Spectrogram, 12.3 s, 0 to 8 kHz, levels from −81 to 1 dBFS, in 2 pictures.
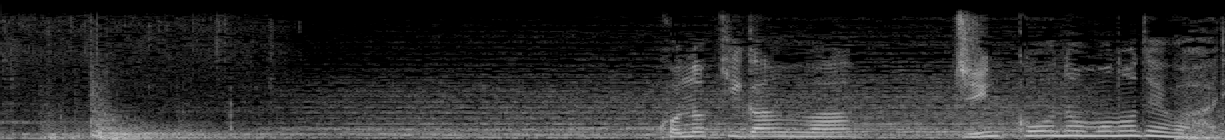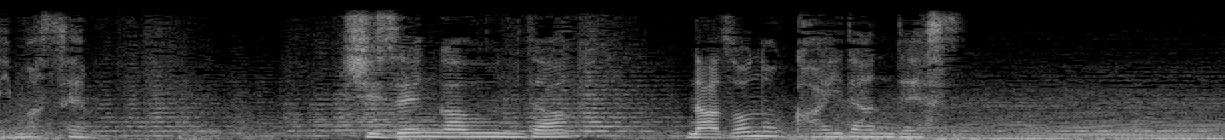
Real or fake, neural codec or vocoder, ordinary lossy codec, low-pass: real; none; none; 7.2 kHz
